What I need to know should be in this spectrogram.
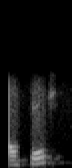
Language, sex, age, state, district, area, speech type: Kannada, female, 30-45, Karnataka, Bidar, urban, conversation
